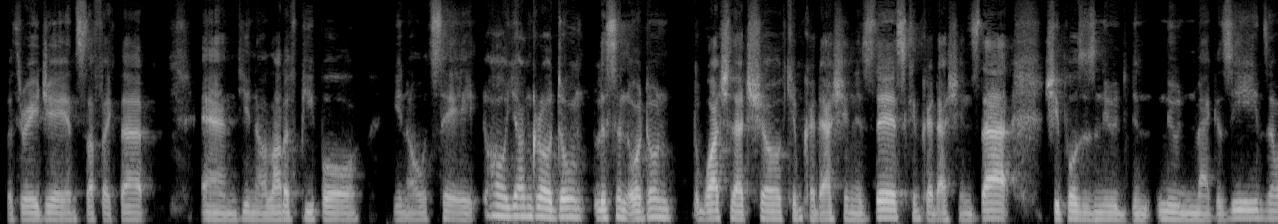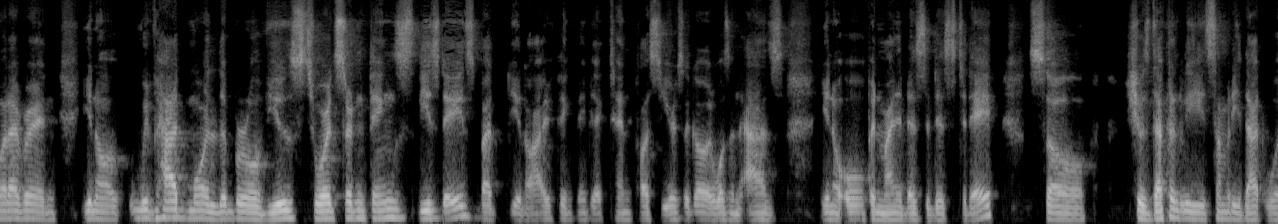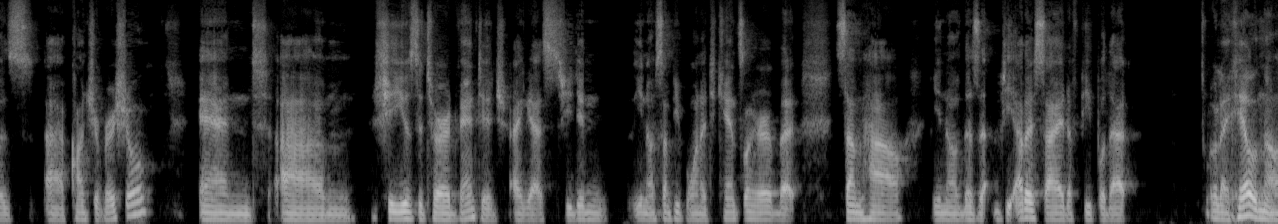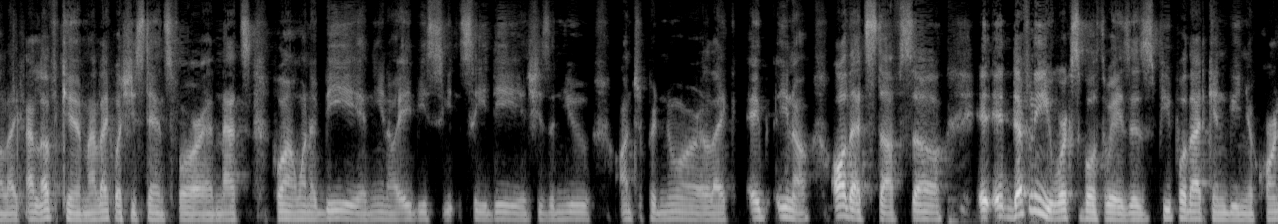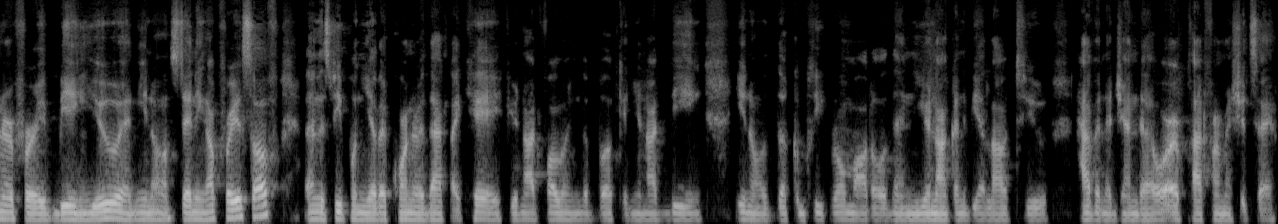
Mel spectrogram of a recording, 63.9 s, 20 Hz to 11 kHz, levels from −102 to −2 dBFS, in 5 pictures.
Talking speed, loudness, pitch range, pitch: 210 wpm, -33 LUFS, 95-105 Hz, 95 Hz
